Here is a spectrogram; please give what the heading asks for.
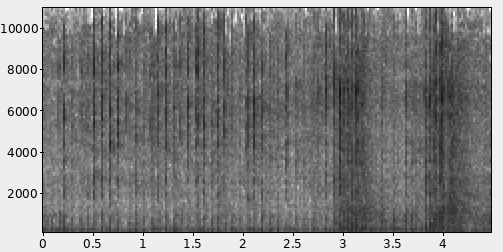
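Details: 1991 Kawasaki Ninja 500 twin in mini bike, first start after new gaskets and clutches, rejetted carb, gravity-fed fuel, open exhaust: loud crackling, steady idle with a couple of sharp blips; healthy, pulls cleanly.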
